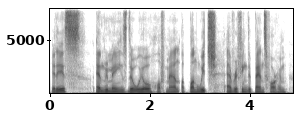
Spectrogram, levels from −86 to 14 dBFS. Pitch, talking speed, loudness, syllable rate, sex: 105 Hz, 175 wpm, -18 LUFS, 4.9 syllables/s, male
